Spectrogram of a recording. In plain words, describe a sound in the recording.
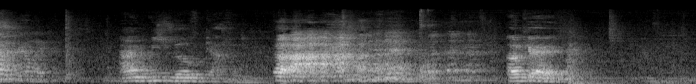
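A man speaks in a room with some echo, pausing between phrases.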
